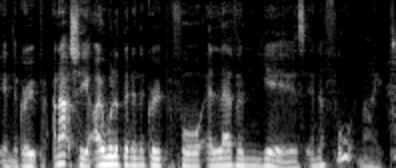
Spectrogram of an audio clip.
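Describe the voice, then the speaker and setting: A man's voice comes through somewhat breathy. His pitch varies in an ordinary way. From Bristol, England. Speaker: tenor singer in a vocal group. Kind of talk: casual introductions in a rehearsal.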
